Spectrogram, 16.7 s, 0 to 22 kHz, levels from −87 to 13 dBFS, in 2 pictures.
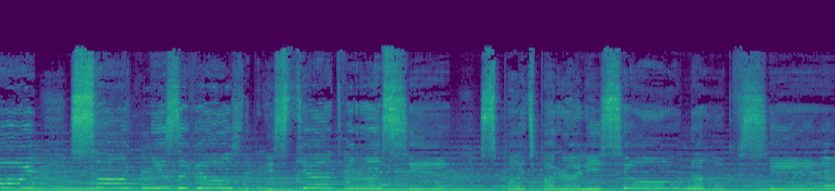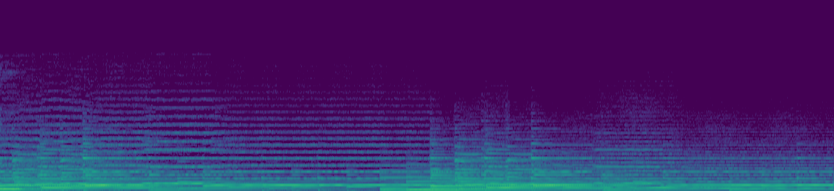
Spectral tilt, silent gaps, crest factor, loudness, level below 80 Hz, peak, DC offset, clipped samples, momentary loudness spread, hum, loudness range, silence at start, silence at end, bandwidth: -3.5 dB/octave; none; 20 dB; -21 LUFS; -50 dBFS; -2 dBFS; under 0.1%; under 0.1%; 14 LU; none; 9 LU; 0 s; 0 s; 16.5 kHz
